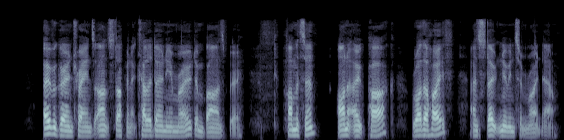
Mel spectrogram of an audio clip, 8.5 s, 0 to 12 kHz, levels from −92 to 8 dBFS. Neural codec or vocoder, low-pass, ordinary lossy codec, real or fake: none; 7.2 kHz; AAC, 32 kbps; real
